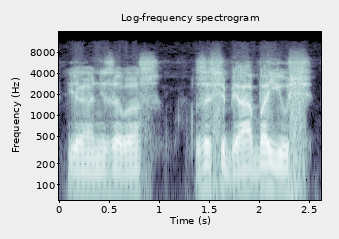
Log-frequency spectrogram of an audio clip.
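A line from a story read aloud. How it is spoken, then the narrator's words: Calm. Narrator (Russian): спокойно ответил Гуров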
